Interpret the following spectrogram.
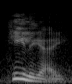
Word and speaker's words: Heliae: Dan Simon, who is the president and CEO of Heliae Technology Holdings. Is that right, Dan? That's Did correct. I pronounce it right?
